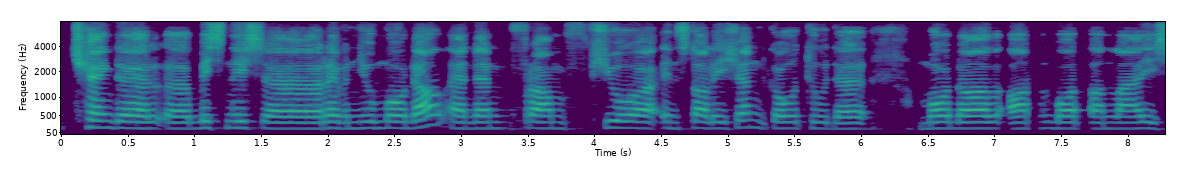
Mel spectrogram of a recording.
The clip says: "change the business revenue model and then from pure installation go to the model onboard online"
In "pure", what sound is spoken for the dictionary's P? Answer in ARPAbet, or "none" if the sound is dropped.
F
